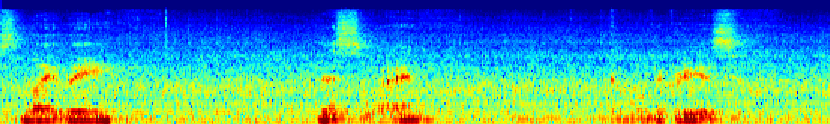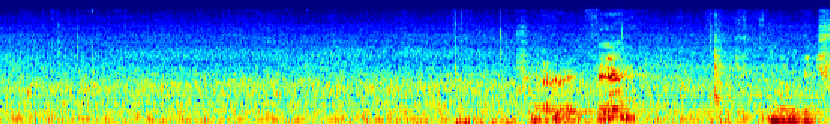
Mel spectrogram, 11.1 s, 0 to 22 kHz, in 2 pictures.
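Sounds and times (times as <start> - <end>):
low machine hum with hiss: 0.0 - 11.0.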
